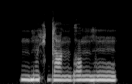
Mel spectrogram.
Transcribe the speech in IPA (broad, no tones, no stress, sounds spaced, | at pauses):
m b ũ ç d ɑ ŋ ɡ ɔ ŋ ɡ ũ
